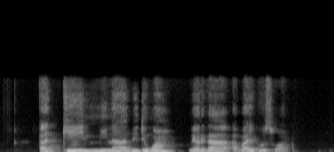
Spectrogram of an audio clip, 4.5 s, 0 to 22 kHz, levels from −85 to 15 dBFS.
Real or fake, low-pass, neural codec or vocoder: fake; 10.8 kHz; autoencoder, 48 kHz, 32 numbers a frame, DAC-VAE, trained on Japanese speech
